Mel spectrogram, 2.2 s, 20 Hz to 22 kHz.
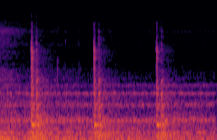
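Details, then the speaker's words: Diesel heater running kerosene, priming after glow plug heats: steady sharp fuel pump ticks about every 0.6 seconds over a soft low hum; normal pump clicking, though noted as loud. "If you can hear that. That's the fuel pump starting up."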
